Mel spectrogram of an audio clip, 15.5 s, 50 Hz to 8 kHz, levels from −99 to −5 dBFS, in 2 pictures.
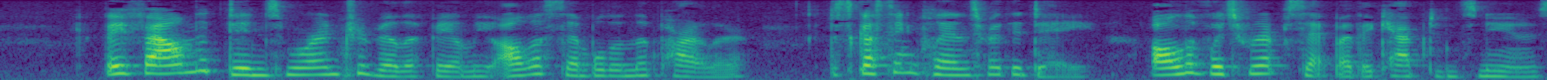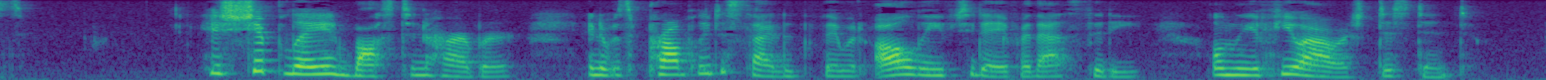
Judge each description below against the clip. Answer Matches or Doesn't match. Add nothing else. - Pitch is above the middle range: Matches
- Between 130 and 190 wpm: Doesn't match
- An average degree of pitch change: Doesn't match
